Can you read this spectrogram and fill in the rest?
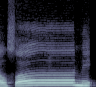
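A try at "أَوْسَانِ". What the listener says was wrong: Ya, kurang panjang. Asani gitu ya. Jadi kalau matobi itu dihentikan tetap panjang. Matobi madasi tetap panjang ya. Asani.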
